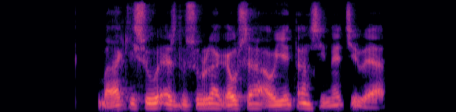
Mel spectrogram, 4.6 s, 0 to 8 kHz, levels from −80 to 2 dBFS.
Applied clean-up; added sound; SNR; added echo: none; none; none; none.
